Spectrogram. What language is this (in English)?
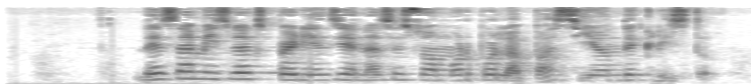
Spanish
